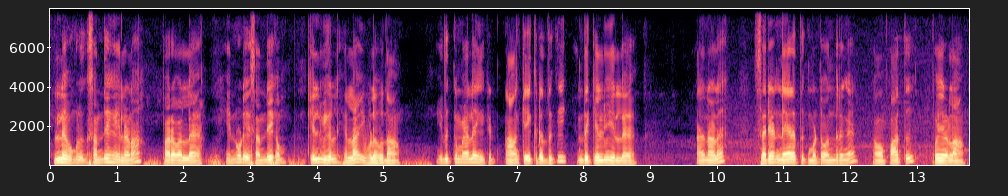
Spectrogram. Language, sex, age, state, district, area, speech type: Tamil, male, 18-30, Tamil Nadu, Nagapattinam, rural, spontaneous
